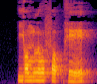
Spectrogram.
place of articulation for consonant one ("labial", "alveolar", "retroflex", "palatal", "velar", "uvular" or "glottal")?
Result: palatal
